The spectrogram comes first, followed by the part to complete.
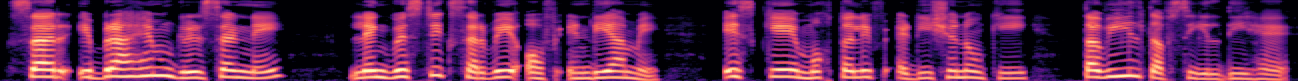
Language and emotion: Urdu, neutral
